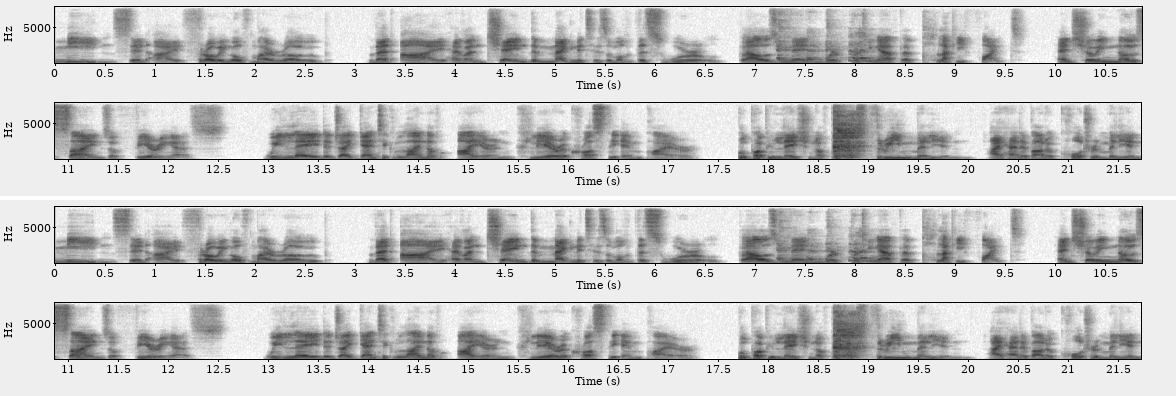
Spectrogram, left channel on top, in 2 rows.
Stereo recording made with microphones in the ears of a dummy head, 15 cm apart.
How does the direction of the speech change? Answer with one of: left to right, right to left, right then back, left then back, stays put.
right to left.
